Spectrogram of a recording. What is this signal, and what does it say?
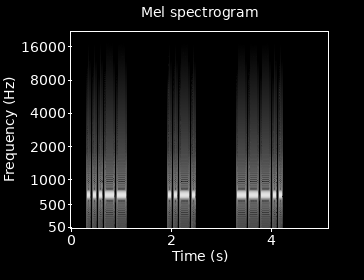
Morse code, heard as a keyed tone, about 19 wpm, spaced as for 8 wpm, 700 Hz. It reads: 3F8
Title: 212 Lesson 34e - Number 8 - Three Characters 20wpm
